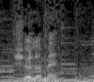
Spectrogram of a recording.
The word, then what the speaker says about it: Chalamet: So how do you pronounce that? – Chalamet. – Timothée Chalamet.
